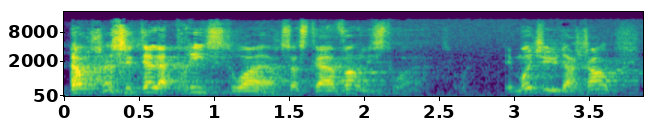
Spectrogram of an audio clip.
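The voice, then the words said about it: Québécois French accent. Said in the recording (French): “Il nous vient du Québec. ... Vous allez découvrir son, accent.”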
